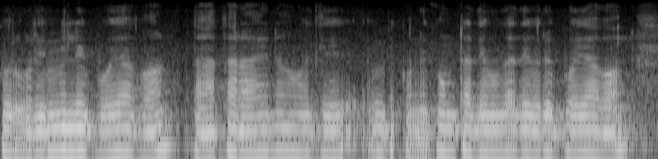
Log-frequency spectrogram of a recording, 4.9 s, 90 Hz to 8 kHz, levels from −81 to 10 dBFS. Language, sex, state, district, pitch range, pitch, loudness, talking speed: Chakma, male, Tripura, Dhalai, 100-110 Hz, 105 Hz, -16 LUFS, 205 wpm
